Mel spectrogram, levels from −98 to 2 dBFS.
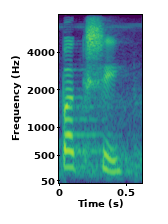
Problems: constant background noise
